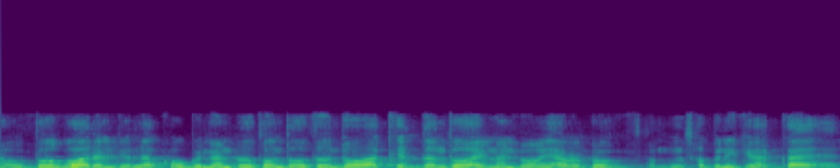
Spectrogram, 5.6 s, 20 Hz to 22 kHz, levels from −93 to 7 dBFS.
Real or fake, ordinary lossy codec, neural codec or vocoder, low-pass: fake; MP3, 64 kbps; codec, 24 kHz, 0.9 kbps, WavTokenizer, medium music audio release; 7.2 kHz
